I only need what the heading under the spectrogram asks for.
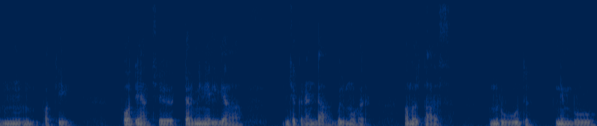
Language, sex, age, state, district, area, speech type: Punjabi, male, 30-45, Punjab, Amritsar, urban, spontaneous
